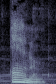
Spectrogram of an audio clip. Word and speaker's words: honor: Then we have a word like hour and honor. The words start with H, but you don't pronounce the H.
